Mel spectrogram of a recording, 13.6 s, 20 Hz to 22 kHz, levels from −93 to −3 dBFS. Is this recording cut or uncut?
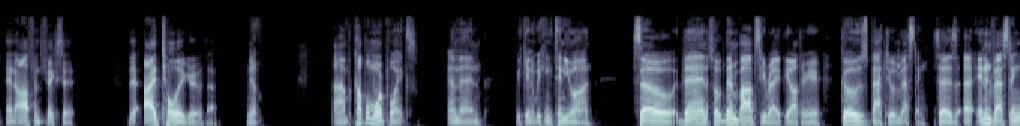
cut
